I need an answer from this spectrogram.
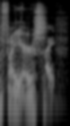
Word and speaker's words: Foo Fighters: was like you know where's the accent is on food or Fighters and he's like oh it's actually on uh it's actually on Fighters and Dave Grohl does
